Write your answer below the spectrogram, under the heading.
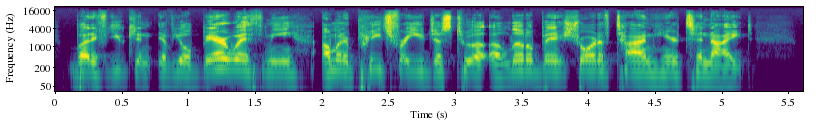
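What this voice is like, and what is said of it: Weak, sick-sounding voice. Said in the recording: “I kind of caught the little sickness that's going on, so my voice is super weak as well.”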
